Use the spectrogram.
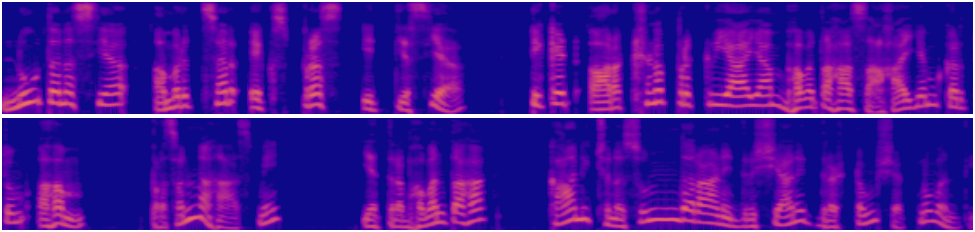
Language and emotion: Sanskrit, happy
